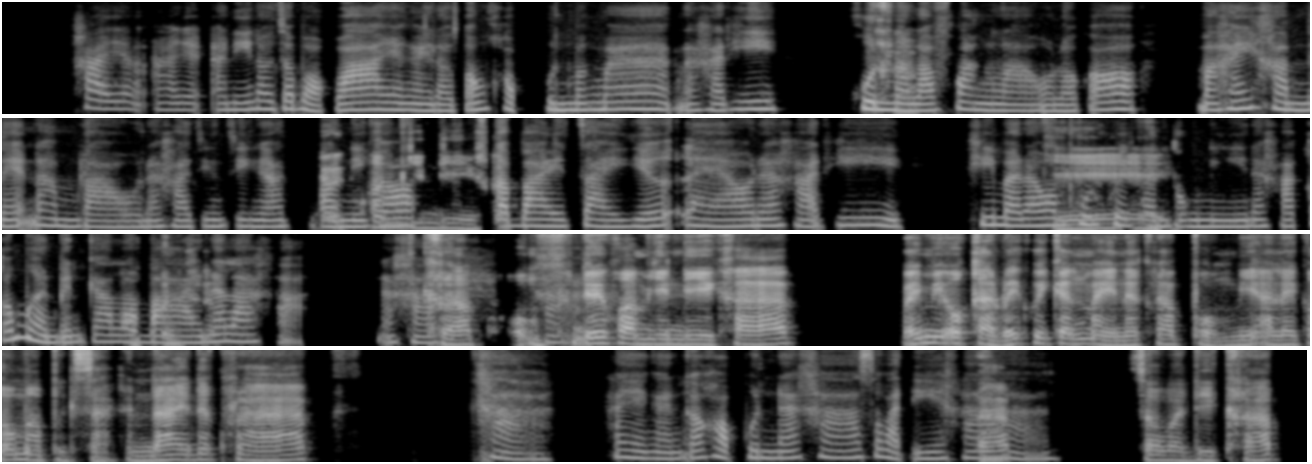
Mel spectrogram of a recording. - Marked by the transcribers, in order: laughing while speaking: "ผม"; other background noise
- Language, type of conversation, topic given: Thai, advice, คุณกำลังลังเลที่จะเปลี่ยนตัวตนของตัวเองเพื่อเข้ากับกลุ่มเพื่อนหรือไม่?
- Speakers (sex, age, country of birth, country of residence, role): female, 35-39, Thailand, Thailand, user; male, 30-34, Indonesia, Indonesia, advisor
